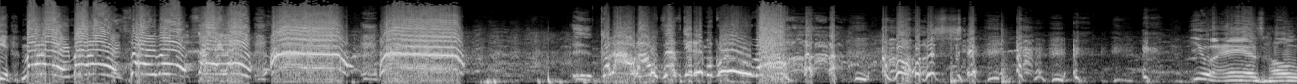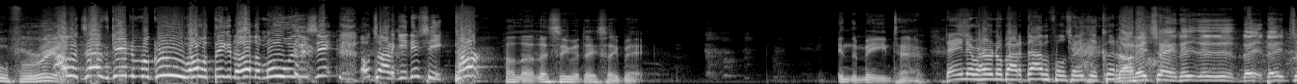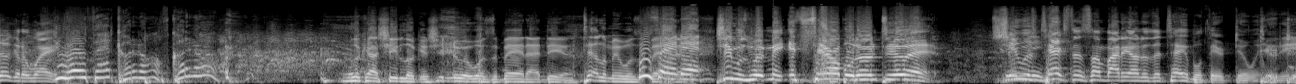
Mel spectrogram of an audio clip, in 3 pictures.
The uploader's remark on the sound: Live from The West Palm Beach Improv. Take the 85 South Show live on the road to the West Palm Beach Improv.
